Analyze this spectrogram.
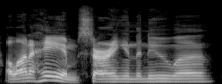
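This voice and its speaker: Bright-voiced man chatting casually. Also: mid-range voice, fairly even intonation, moderate pace, smooth, dry recording, clean studio sound. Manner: chatty, playful, slips into put-on accents. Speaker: podcast co-host. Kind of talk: casual chat.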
